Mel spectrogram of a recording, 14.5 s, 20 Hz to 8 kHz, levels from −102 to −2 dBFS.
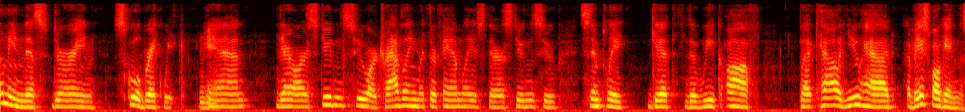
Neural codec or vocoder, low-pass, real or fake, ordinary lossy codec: codec, 24 kHz, 6 kbps, HILCodec; 7.2 kHz; fake; AAC, 32 kbps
